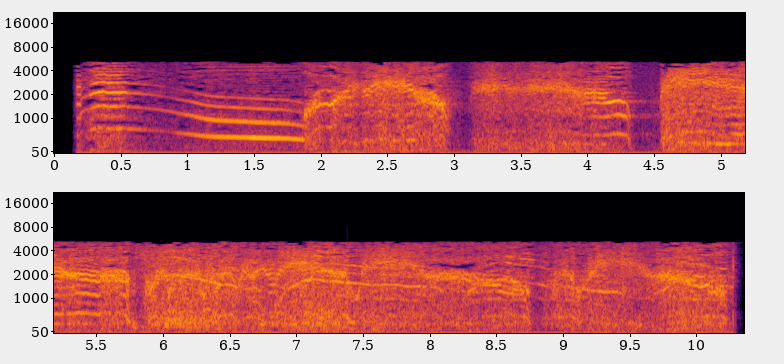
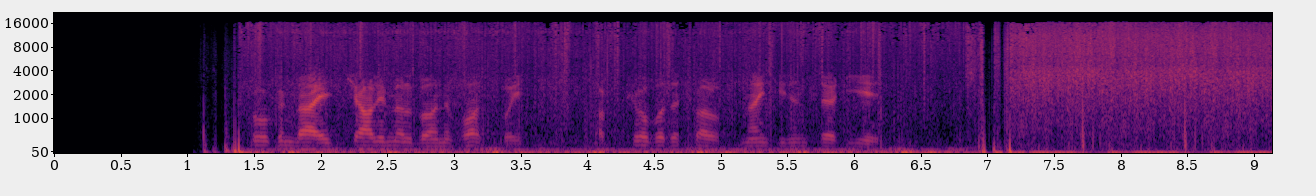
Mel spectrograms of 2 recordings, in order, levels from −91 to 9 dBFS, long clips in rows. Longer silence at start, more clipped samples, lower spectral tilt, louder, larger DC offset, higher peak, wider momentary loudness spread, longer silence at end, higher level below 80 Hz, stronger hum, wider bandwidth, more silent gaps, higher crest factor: second, 0 s vs 1.1 s; neither; first, -9 dB/octave vs -0.5 dB/octave; first, -12 LUFS vs -36 LUFS; first, 2% vs under 0.1%; first, 0 dBFS vs -16 dBFS; second, 7 LU vs 10 LU; about the same, 0 s vs 0 s; first, -38 dBFS vs -48 dBFS; neither; second, 5.4 kHz vs 17 kHz; neither; second, 14 dB vs 22 dB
